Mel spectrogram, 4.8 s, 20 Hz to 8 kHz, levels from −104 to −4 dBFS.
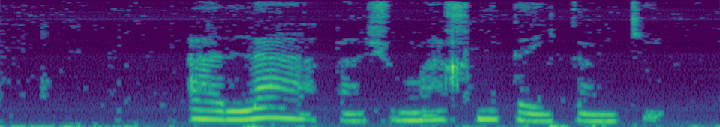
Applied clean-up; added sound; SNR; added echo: classical method spectral subtraction.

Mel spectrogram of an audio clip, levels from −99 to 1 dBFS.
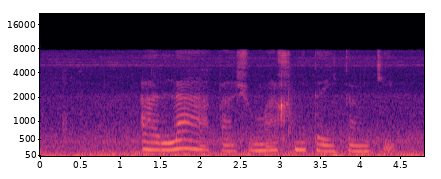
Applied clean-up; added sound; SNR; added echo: none; Fire; 1 dB; none.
